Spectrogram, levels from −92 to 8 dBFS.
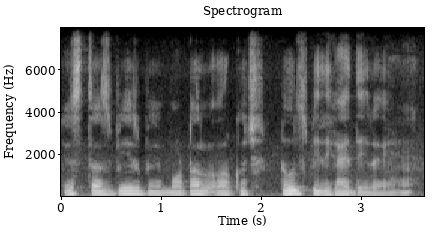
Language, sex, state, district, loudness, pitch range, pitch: Hindi, male, Arunachal Pradesh, Lower Dibang Valley, -15 LUFS, 115-135 Hz, 120 Hz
